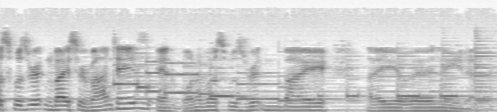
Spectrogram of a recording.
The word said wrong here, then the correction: Avellaneda: What is the correct pronunciation? – Avellaneda.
